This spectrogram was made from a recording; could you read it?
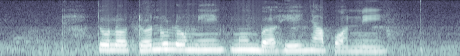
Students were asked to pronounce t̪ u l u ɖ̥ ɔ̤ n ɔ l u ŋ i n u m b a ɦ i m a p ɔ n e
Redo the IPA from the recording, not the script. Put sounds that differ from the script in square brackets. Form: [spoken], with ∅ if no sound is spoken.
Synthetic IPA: t̪ u l [o] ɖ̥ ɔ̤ n [u] l u ŋ i [ŋ] u m b a ɦ i [ɲ] a p ɔ n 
